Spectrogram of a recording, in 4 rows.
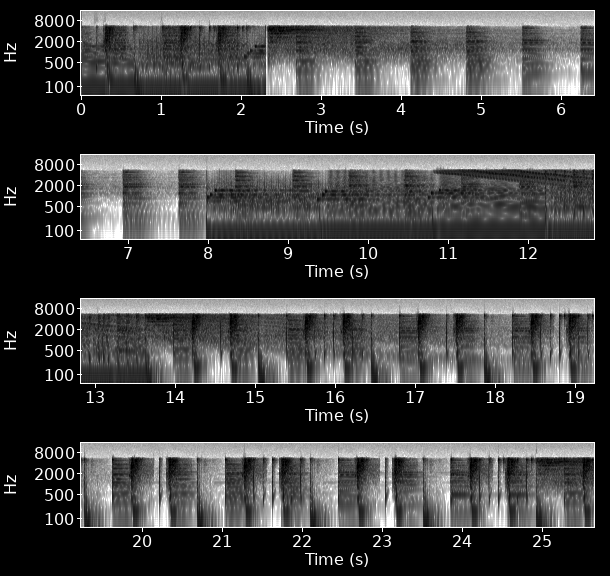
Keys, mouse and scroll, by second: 2.7 scroll down 2, 3.3-4.1 scroll down 1, 4.2-4.6 scroll up 3, 4.6 scroll down 3, 4.7 scroll up 2, 4.7 scroll down 2, 7.0 click, 9.2 click, 9.5 click, 13.2 click, 13.6 click, 14.0 click, 14.3 click, 15.1 scroll up 2, 17.6-18.5 scroll up 2, 18.5 click, 20.2 click, 22.1 click, 22.5 click, 22.6 click, 22.7 click, 22.8 double click, 24.1-25.6 typing.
